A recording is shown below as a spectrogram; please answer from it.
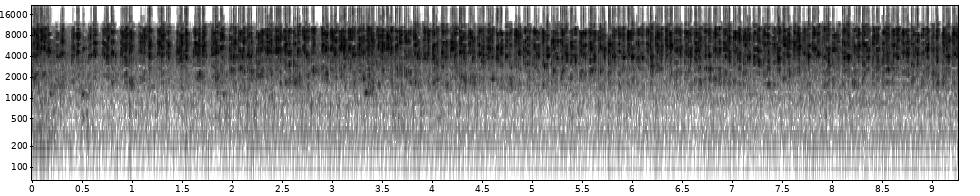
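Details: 1975 Harley XLH Ironhead Sportster V-twin, fresh rebuild, first start outdoors on a temporary lawnmower gas tank: steady lumpy idle, even firing, no knocks or misses; oil return established, oil pump working, normal idle.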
